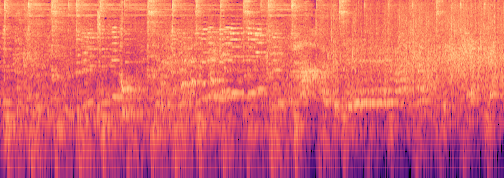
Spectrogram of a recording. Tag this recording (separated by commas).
Background music, Music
